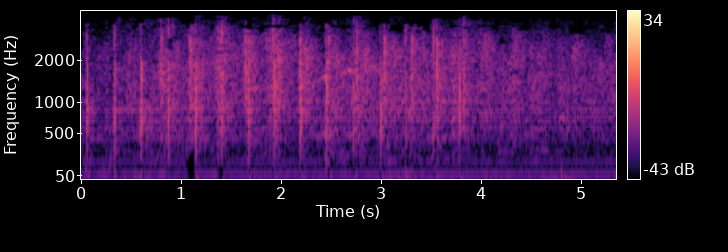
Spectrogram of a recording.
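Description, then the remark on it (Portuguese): An audience at a city council session applauds a teacher, with a dense wash of clapping and sharper individual claps popping out at a regular rhythm, sustained without any voices throughout. “e eu queria que da tribuna receber o senhor com uma salva de palmas.”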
